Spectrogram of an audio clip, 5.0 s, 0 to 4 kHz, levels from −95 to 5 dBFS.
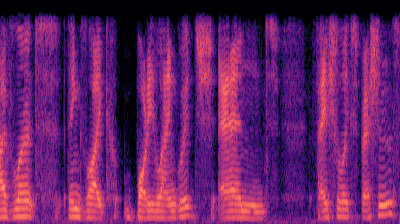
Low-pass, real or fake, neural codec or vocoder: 3.6 kHz; real; none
